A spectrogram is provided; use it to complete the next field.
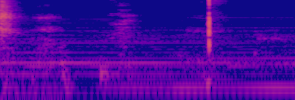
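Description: A dog gives one short, sharp bark at a distance, quiet against a steady low background hum, with faint whimpering sounds around it and no one talking.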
